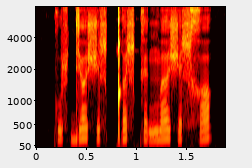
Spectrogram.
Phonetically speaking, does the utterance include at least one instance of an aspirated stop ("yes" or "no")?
no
